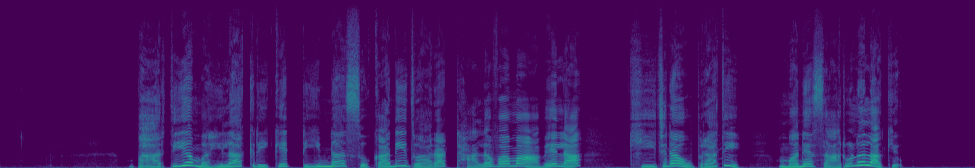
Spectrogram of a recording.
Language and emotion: Gujarati, disgusted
